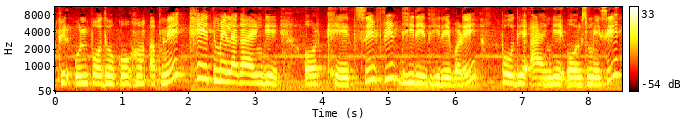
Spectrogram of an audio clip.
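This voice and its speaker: A woman voicing a hardworking, motherly little bird in a children's cartoon, with a gentle, explanatory manner. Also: very high voice, expressive, unhurried, over music. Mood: patient, instructive. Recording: faint background noise.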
